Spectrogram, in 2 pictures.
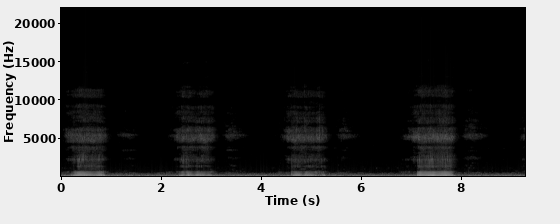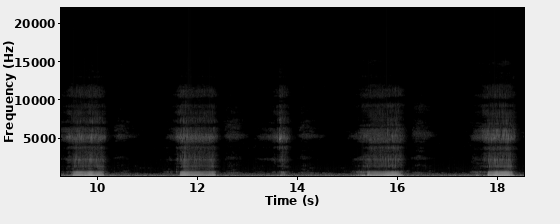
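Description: Loud, rattling snores on each breath in, about eight in 18 seconds, with quieter breathing between: steady snoring.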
